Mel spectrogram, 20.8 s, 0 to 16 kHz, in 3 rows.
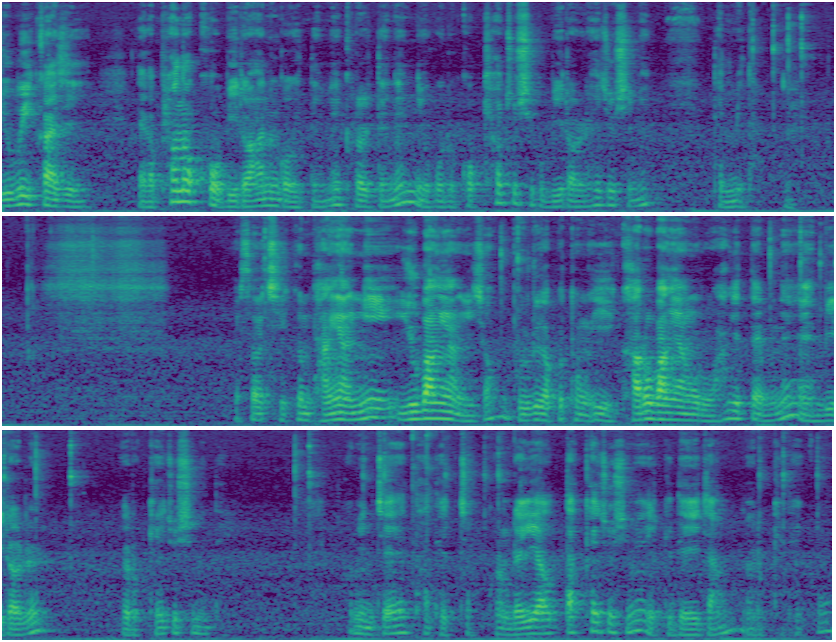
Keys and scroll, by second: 18.1 alt+z.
